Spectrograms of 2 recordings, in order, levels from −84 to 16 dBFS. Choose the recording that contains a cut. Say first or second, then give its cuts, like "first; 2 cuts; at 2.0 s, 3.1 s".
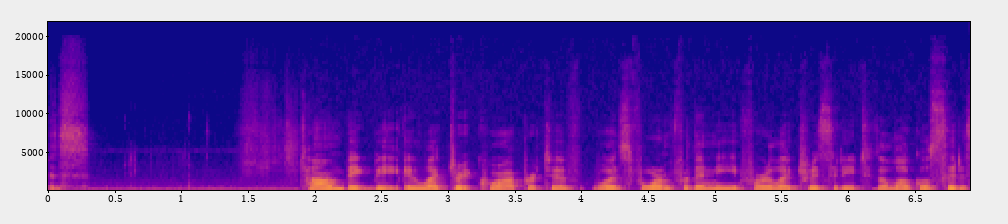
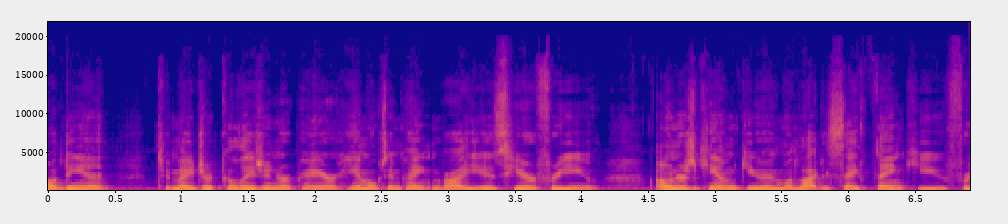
first; 1 cut; at 1.7 s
